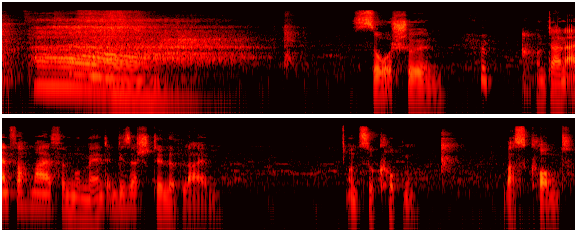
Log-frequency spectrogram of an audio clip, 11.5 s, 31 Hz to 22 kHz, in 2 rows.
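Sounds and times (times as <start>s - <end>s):
person inhaling: 0.3s - 2.7s
speech: 3.7s - 8.0s, 9.2s - 10.0s, 10.8s - 11.4s.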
